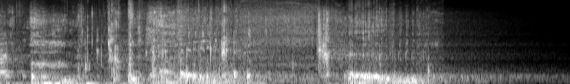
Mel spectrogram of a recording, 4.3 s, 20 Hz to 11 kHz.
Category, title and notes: Sound effects > Experimental
Creature Monster Alien Vocal FX (part 2)-006
weird, Sfx, otherworldly, Creature, demon, growl, gross, devil, snarl, Monster, Alien, bite, grotesque, mouth, dripping, fx, zombie, howl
